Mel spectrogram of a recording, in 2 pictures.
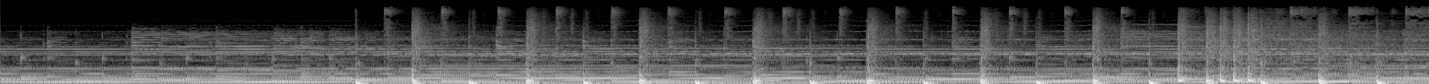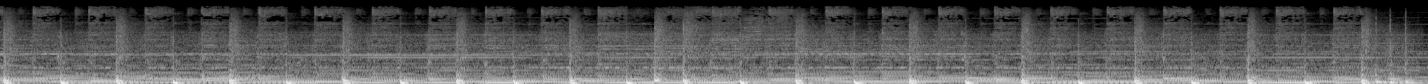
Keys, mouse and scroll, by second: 1.4 click, 1.9 click, 2.0 Delete, 3.8 o, 5.1 click, 7.4 v, 7.4 click, 9.3 a, 9.8 click, 11.0 d, 12.6 click, 13.2-14.3 typing, 14.4 KP_Enter, 15.6 click, 16.0 ctrl+t, 17.2 click, 20.8 Return, 22.7 p, 25.3 click.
